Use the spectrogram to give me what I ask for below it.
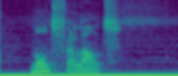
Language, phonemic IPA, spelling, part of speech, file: Dutch, /ˈmɔnt.fərˌlɑnt/, Montferland, proper noun, Nl-Montferland.ogg
- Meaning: Montferland (a municipality of Gelderland, Netherlands)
